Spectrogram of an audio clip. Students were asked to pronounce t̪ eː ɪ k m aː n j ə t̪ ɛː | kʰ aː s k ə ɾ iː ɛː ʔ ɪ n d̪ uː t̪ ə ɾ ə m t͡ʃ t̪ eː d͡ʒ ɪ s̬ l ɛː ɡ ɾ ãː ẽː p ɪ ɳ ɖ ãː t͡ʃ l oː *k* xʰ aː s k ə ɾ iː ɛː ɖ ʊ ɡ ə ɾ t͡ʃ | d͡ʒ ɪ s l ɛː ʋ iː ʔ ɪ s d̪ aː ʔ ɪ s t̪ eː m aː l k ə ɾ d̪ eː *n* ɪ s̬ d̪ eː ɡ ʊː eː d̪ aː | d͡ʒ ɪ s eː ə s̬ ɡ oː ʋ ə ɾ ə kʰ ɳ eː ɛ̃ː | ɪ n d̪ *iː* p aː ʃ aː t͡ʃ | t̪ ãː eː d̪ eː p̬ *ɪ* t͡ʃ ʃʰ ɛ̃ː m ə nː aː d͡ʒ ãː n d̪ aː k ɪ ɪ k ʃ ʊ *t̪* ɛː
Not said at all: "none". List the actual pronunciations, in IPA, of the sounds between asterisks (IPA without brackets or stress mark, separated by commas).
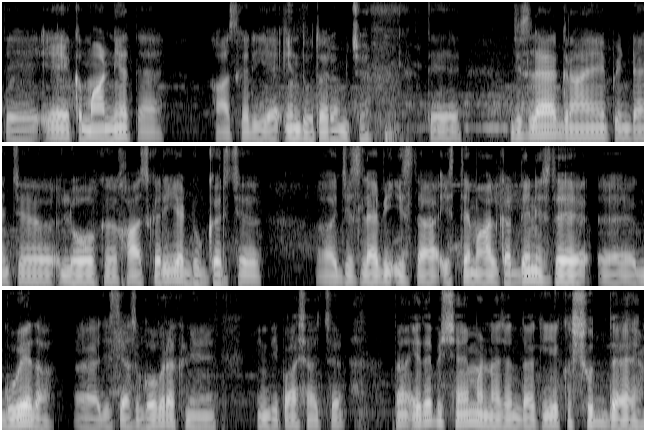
k, n, iː, ɪ, d̪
